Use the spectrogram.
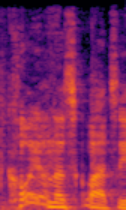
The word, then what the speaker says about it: Koyaanisqatsi: you very much but and I think it's Koyaanisqatsi isn't it I'm sorry you're right i mispronounced no one here cares but you and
